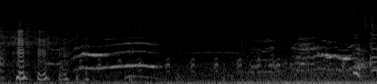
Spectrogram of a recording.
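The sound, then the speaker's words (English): Several chickens cluck and squawk in short, uneven bursts over a steady low background rumble, with a couple of longer drawn-out calls mixed in. “I hear chickens.”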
